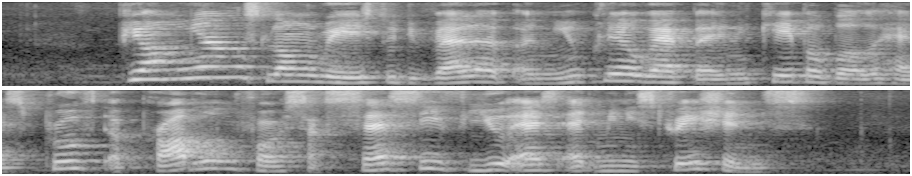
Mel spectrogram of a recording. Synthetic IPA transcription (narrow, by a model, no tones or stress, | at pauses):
piɔniãŋslɔ̃ŋɹestudivɛləpə̰njukliəwɛpə̃nkʰepəbəlɦɛspɹuvdəpʰɹɔblə̃mfɔsəksɛsivjuɛsɛ̰d̚ministɹeʃə̃ns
